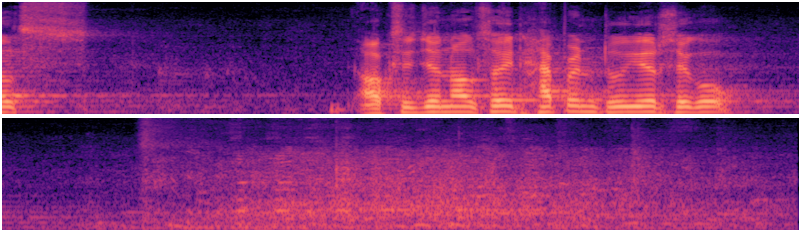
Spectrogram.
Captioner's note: laughter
